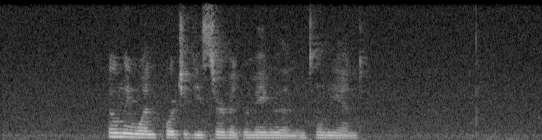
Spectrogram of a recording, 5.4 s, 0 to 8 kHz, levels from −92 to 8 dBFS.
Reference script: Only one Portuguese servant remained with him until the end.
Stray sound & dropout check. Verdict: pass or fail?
pass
